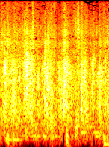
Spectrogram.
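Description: An audience claps steadily for the whole moment, a dense, even wash of many hands with no clear pauses and no one speaking over it.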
